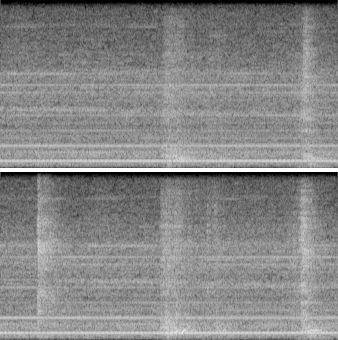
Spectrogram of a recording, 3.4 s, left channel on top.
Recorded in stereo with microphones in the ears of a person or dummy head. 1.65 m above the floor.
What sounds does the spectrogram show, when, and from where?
1.6 s cutlery clinking: 45° right (ahead or behind), 3.5 m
